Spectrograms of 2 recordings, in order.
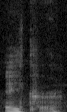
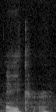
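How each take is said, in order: First: It ends with a light R sound. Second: The same.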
